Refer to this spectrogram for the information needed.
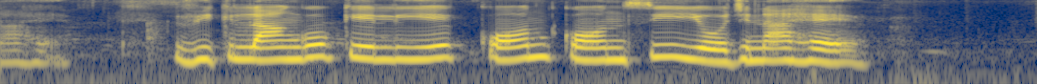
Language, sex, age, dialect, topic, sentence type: Hindi, female, 18-24, Marwari Dhudhari, banking, question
